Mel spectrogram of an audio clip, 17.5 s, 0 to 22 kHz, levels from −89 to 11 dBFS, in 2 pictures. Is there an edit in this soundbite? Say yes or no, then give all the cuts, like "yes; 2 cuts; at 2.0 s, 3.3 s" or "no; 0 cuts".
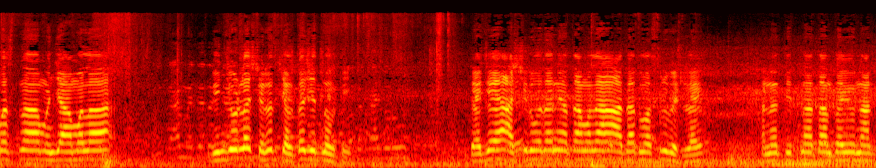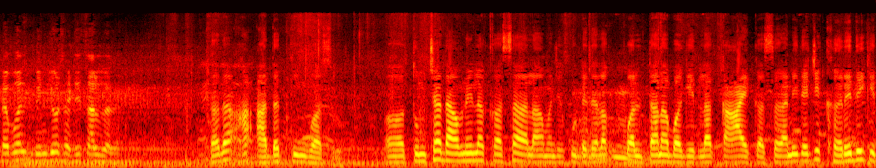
no; 0 cuts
